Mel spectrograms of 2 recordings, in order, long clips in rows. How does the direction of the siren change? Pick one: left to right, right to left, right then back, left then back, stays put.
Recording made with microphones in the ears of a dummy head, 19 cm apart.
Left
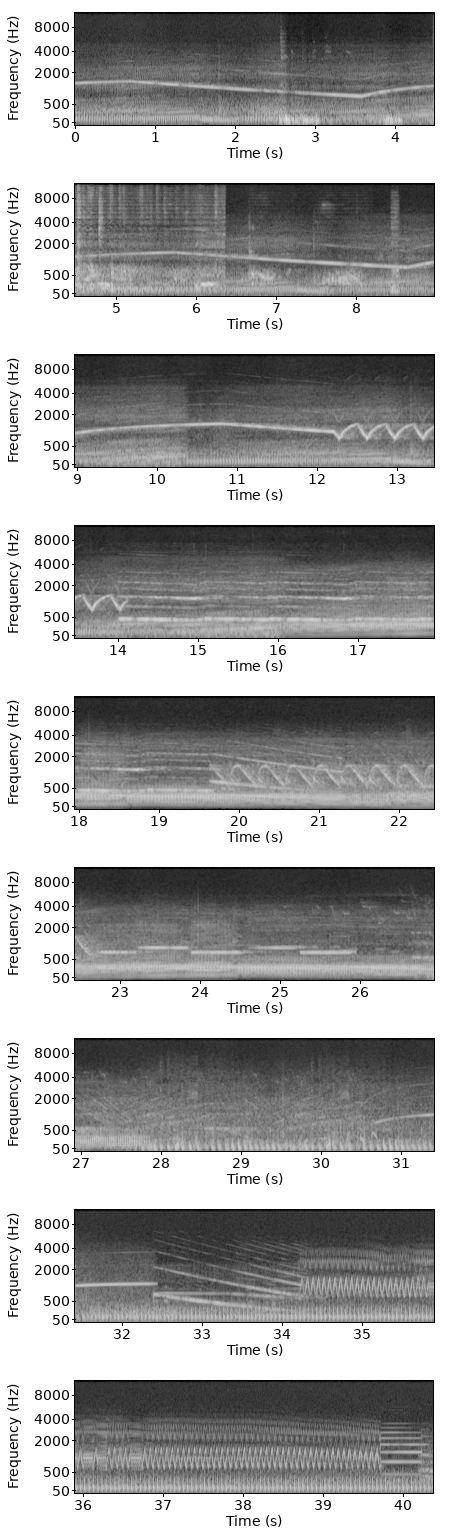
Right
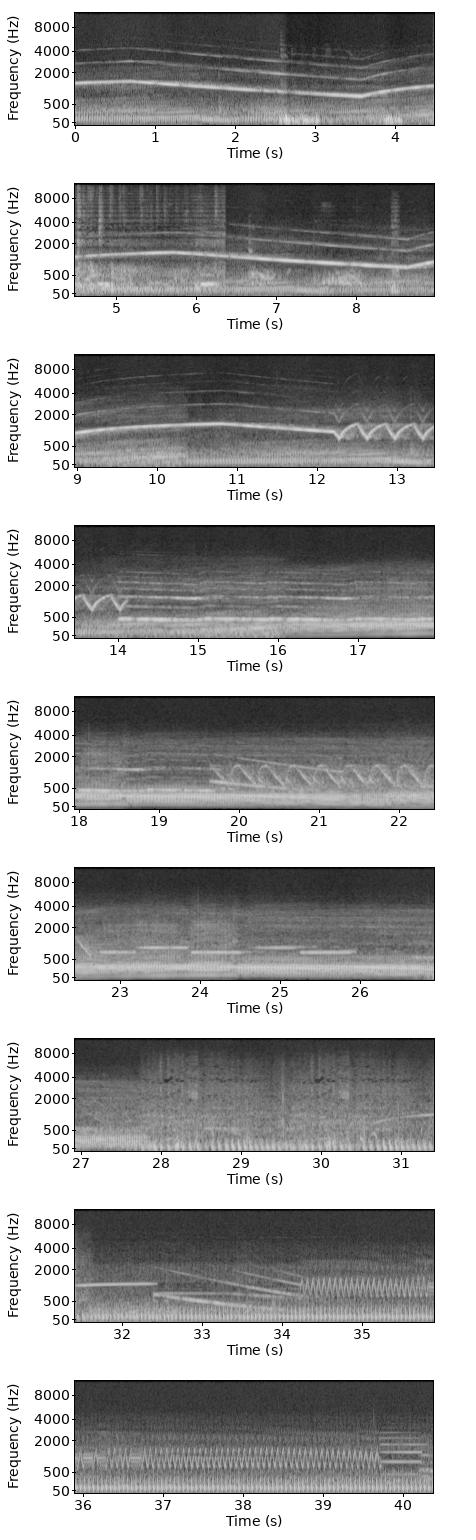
right to left.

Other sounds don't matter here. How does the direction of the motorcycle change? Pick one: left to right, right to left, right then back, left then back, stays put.
left to right.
